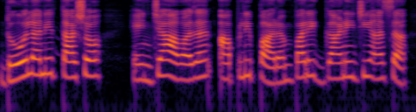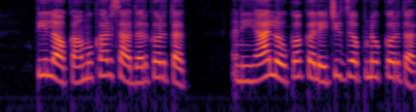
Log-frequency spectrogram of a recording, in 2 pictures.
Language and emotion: Goan Konkani, neutral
